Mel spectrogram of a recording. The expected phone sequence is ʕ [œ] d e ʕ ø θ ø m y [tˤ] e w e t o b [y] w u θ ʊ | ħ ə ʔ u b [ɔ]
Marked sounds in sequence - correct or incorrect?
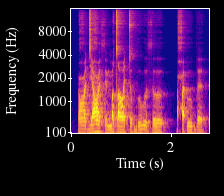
incorrect, correct, incorrect, incorrect

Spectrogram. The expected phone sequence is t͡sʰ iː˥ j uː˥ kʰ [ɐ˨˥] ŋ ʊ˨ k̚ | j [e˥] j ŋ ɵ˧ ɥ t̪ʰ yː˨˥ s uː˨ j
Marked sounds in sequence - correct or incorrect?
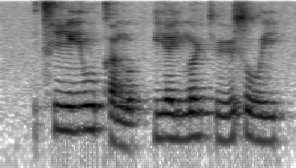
incorrect, incorrect

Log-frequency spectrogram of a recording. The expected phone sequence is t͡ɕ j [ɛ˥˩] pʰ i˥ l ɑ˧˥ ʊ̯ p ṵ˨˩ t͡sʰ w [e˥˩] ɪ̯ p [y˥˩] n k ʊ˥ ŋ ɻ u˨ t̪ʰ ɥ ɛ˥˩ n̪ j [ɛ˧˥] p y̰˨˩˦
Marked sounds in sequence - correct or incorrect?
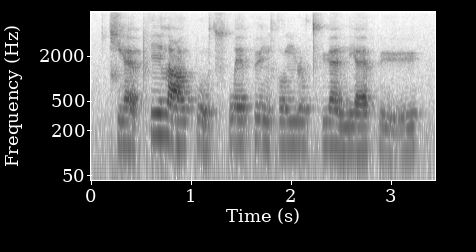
incorrect, incorrect, correct, correct

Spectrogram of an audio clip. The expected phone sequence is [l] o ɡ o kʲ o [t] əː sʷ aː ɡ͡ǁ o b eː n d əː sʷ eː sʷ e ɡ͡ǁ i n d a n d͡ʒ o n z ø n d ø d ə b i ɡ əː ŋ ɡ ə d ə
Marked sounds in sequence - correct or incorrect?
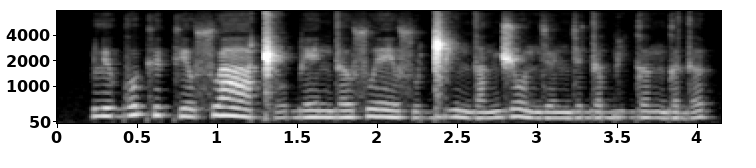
incorrect, incorrect

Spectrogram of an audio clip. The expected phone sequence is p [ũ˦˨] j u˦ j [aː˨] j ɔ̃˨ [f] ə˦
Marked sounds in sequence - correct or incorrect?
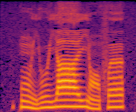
correct, incorrect, correct

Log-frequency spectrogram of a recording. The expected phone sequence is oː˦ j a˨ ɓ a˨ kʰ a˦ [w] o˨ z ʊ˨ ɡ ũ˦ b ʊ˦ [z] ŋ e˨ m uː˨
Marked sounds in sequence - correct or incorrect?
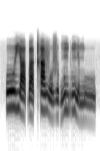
incorrect, incorrect

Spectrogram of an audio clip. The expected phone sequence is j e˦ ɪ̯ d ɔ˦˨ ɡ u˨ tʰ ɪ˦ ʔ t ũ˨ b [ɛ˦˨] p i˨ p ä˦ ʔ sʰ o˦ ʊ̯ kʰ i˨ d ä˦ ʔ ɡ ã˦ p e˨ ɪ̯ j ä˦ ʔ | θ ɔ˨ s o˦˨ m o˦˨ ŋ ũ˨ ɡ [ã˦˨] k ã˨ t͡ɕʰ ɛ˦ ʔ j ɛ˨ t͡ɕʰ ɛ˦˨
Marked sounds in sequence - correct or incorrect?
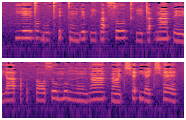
incorrect, incorrect

